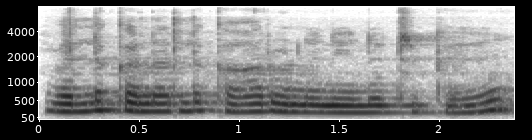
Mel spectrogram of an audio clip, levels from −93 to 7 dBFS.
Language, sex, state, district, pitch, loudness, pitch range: Tamil, female, Tamil Nadu, Nilgiris, 210 Hz, -14 LUFS, 190-225 Hz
